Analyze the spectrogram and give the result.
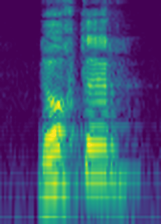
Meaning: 1. daughter 2. girl
- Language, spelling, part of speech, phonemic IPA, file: Afrikaans, dogter, noun, /ˈdɔχ.tər/, LL-Q14196 (afr)-dogter.wav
